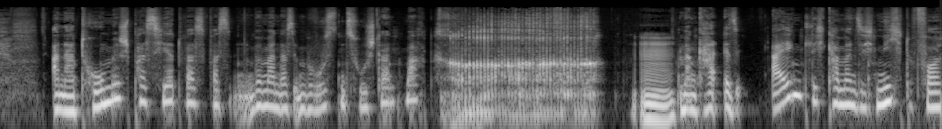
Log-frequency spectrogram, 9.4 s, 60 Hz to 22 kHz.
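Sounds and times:
speech: 0:00.6 - 0:05.0, 0:06.3 - 0:09.4
person imitating snoring with a rattling throat sound: 0:04.4 - 0:06.8.

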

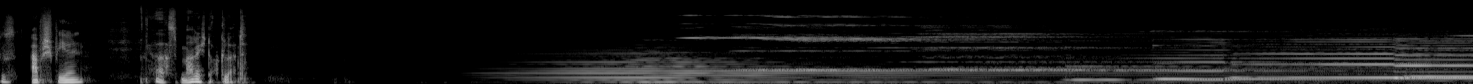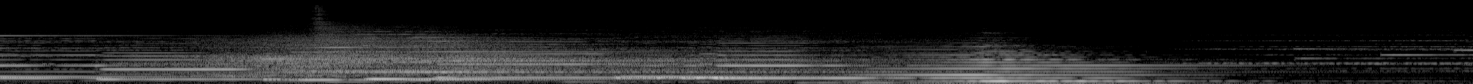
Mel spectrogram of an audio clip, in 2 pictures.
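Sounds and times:
speech: 0:00.0 - 0:02.6
sustained orchestral-style music in film sound design: 0:05.0 - 0:29.4
glockenspiel playing a bright melody in film sound design: 0:06.1 - 0:29.4.

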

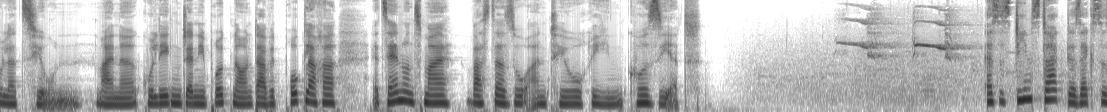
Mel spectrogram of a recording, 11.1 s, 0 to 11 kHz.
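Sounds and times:
speech: 0:00.0 - 0:07.1, 0:09.8 - 0:11.0
faint open-air harbour ambience: 0:07.2 - 0:11.0
gulls screeching over a harbour: 0:07.3 - 0:11.0.

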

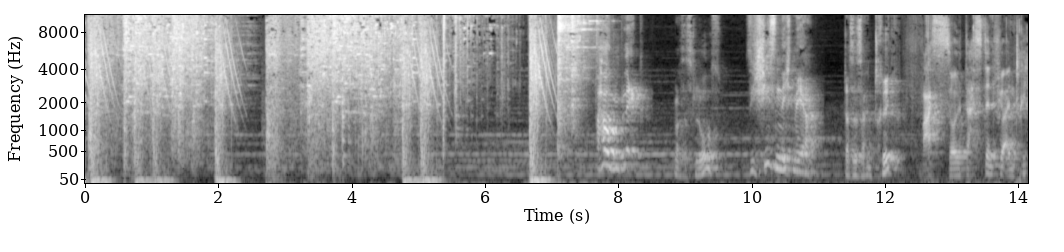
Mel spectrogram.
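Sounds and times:
skylight glass panes shattering: 0:00.0 - 0:07.8
skylight glass shards raining and tinkling down: 0:00.5 - 0:07.7
speech: 0:08.9 - 0:14.1.

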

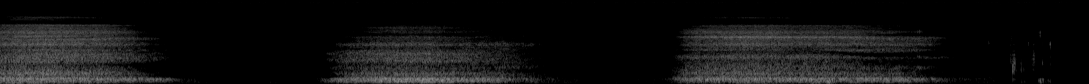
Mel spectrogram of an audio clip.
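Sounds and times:
calm breathing in and out through both nostrils: 0:00.0 - 0:01.8, 0:03.3 - 0:05.5, 0:06.7 - 0:09.6.

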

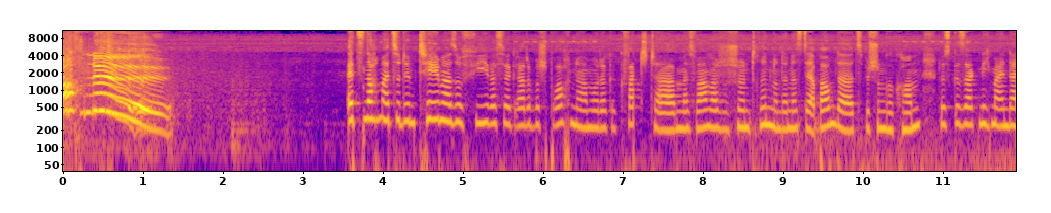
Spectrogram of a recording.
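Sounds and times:
low rumble of thunder: 0:00.0 - 0:03.1
steady rain: 0:00.0 - 0:05.0
speech: 0:03.6 - 0:11.9.

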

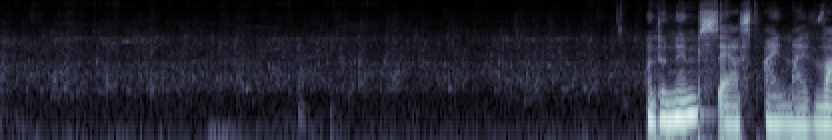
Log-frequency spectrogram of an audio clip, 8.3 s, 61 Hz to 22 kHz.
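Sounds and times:
gently babbling flowing water: 0:00.0 - 0:08.3
speech: 0:06.5 - 0:08.3.

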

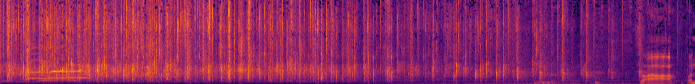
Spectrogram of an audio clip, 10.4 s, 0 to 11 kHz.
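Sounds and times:
whoops: 0:00.0 - 0:01.6
crowd applauding and cheering: 0:00.0 - 0:10.4
low hum: 0:05.3 - 0:10.4
speech: 0:09.6 - 0:10.4.

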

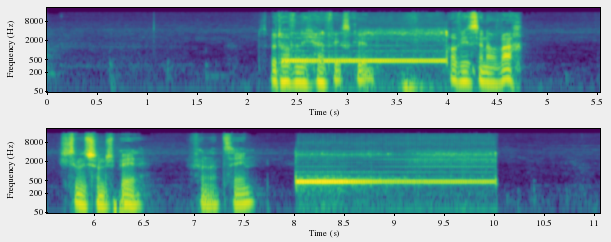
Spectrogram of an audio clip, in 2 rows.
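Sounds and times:
speech: 0:02.2 - 0:04.8, 0:05.8 - 0:07.7
phone ringback tone on speakerphone: 0:02.4 - 0:04.0, 0:08.0 - 0:10.0.

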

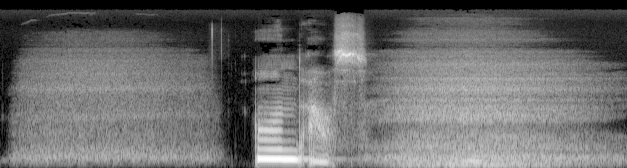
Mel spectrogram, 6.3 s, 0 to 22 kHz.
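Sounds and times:
long deep inhale during a guided breathing exercise: 0:00.0 - 0:02.2, 0:03.7 - 0:06.2
speech: 0:03.0 - 0:03.7.

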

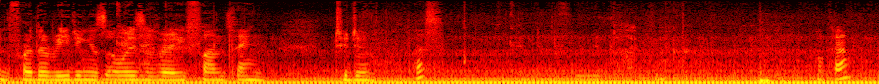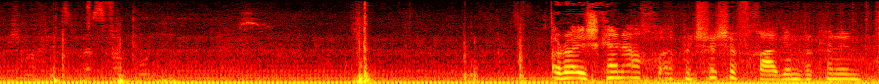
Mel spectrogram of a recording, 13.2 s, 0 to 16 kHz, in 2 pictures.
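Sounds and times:
speech: 0:00.0 - 0:03.5, 0:06.3 - 0:06.5, 0:10.8 - 0:13.1
car engine humming while reversing into a parking spot: 0:00.0 - 0:13.1.

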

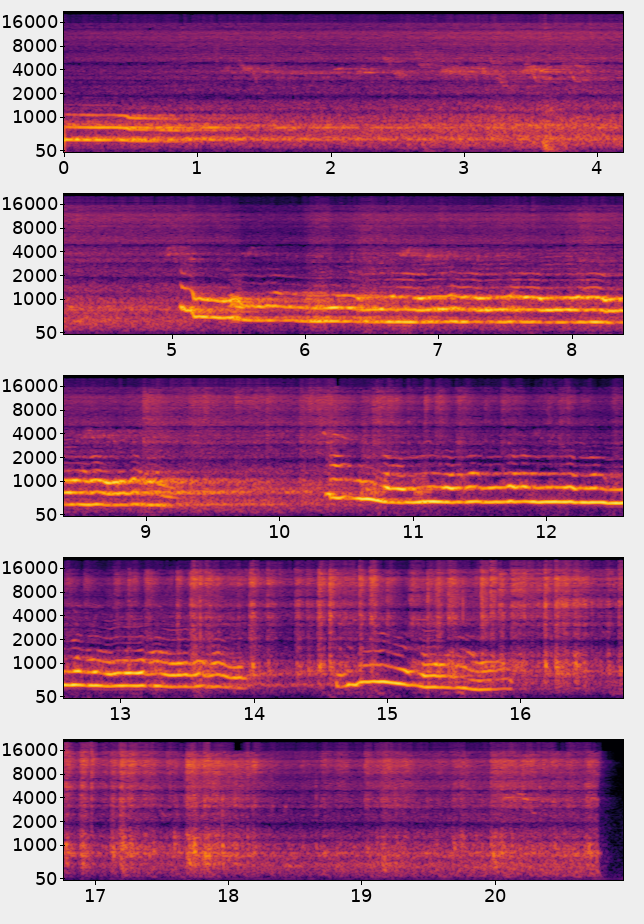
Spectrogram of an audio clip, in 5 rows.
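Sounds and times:
wolf howling: 0:00.0 - 0:02.2, 0:05.0 - 0:16.0.

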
